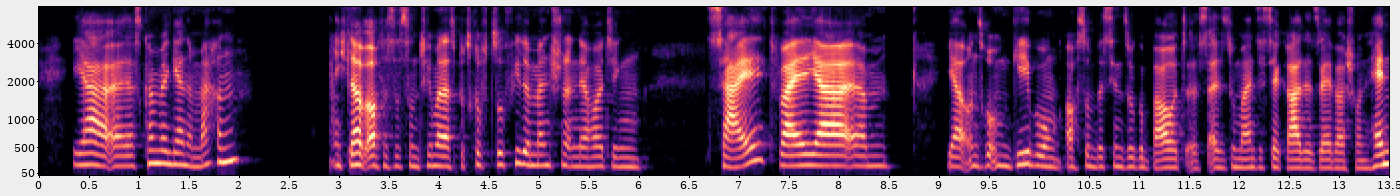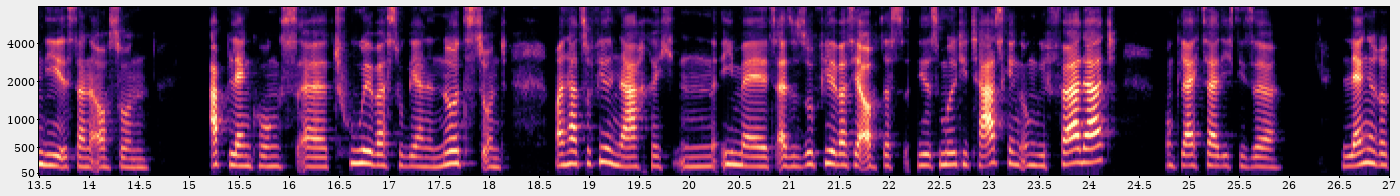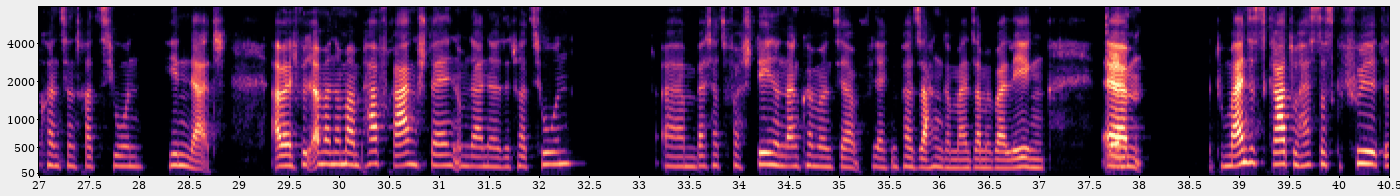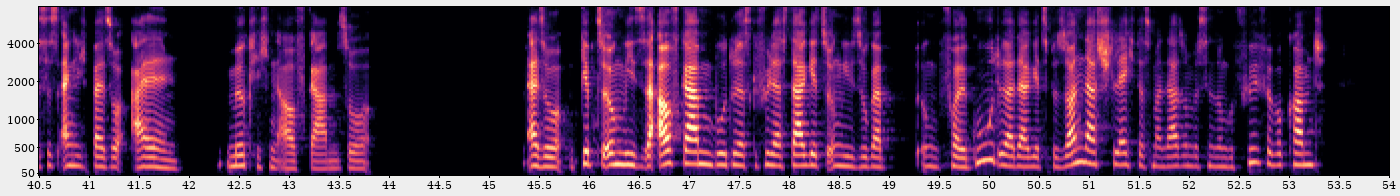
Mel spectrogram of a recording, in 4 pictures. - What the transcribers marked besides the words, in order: none
- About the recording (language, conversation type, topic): German, advice, Wie raubt dir ständiges Multitasking Produktivität und innere Ruhe?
